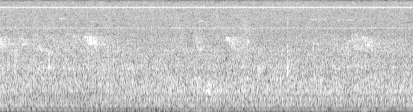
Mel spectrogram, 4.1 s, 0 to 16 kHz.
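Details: Brastemp BWG11 washing machine filling with water: steady low buzz and hum at the water inlet, apparently from the inlet solenoid valve; the owner had also suspected the control board.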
